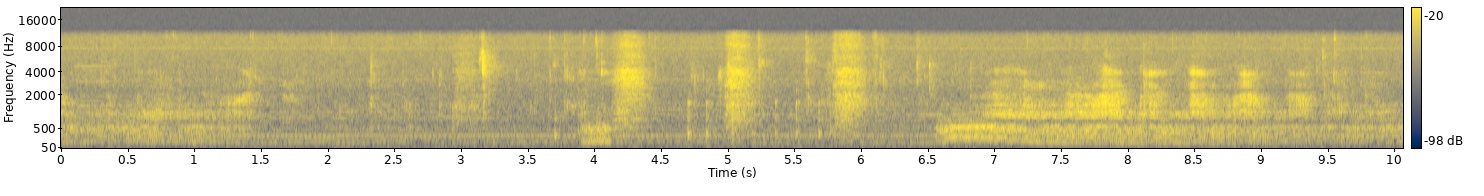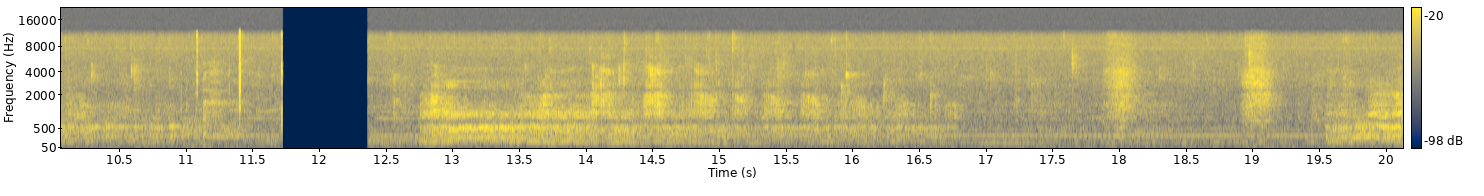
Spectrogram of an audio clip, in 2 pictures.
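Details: Pet cat Misty chatters while eating chicken stir fry leftovers indoors; brief low harmonic mews and a longer warbling murmur come between chewing clicks, with a short gap of silence midway before more muffled vocal sounds.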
